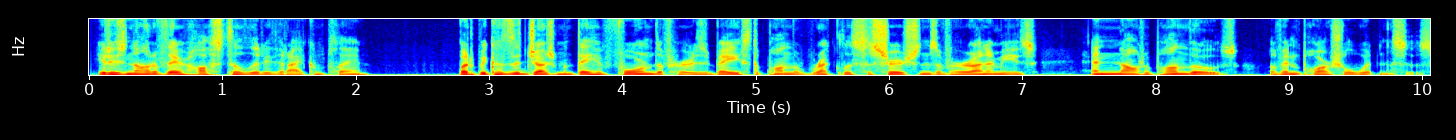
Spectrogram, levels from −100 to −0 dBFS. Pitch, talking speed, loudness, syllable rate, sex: 110 Hz, 205 wpm, -19 LUFS, 6.3 syllables/s, male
